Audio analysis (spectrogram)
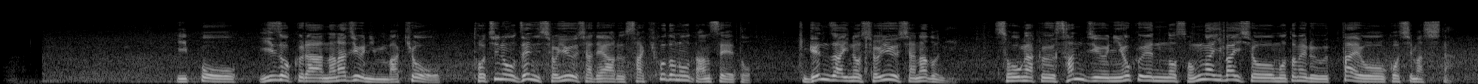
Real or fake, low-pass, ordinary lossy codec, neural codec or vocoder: real; none; none; none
